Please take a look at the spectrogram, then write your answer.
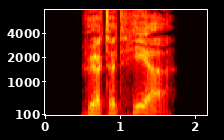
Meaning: inflection of herhören: 1. second-person plural preterite 2. second-person plural subjunctive II
- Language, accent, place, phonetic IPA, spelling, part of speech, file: German, Germany, Berlin, [ˌhøːɐ̯tət ˈheːɐ̯], hörtet her, verb, De-hörtet her.ogg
